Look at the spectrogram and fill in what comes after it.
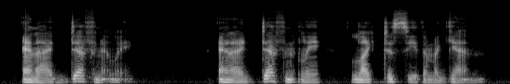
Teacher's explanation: this D in and isn't pronounced, and I'd definitely connects together.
